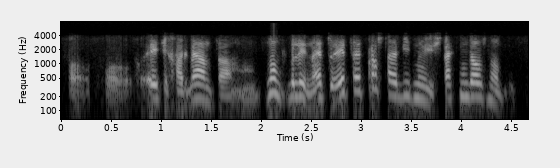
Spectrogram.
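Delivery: ordinary delivery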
